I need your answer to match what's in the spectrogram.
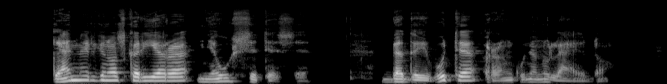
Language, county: Lithuanian, Šiauliai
